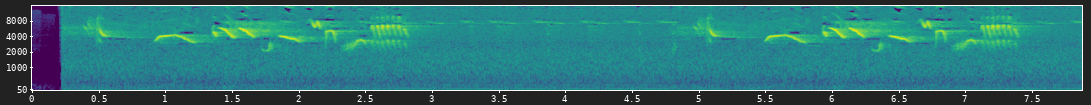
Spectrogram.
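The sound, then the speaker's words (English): A fox sparrow sings two clear, rich phrases of sliding whistles and buzzy notes, each lasting about two seconds, separated by a short pause, loud over faint background hiss. “So you can kind of hear those whistling, sliding whistles that the fox sparrow does.”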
